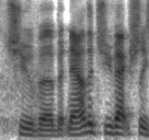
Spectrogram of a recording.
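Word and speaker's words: Chuba: that's just my favorite name and so like Java for Heisman yep I don't care that it's actually pronounced tuba I did yeah like I was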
